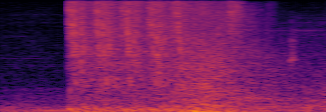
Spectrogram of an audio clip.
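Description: Ship gunfire in a Hammerhead battle in Star Citizen, a sudden loud onset of rapid repeated shots merging into a dense sustained barrage that thins out near the end.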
